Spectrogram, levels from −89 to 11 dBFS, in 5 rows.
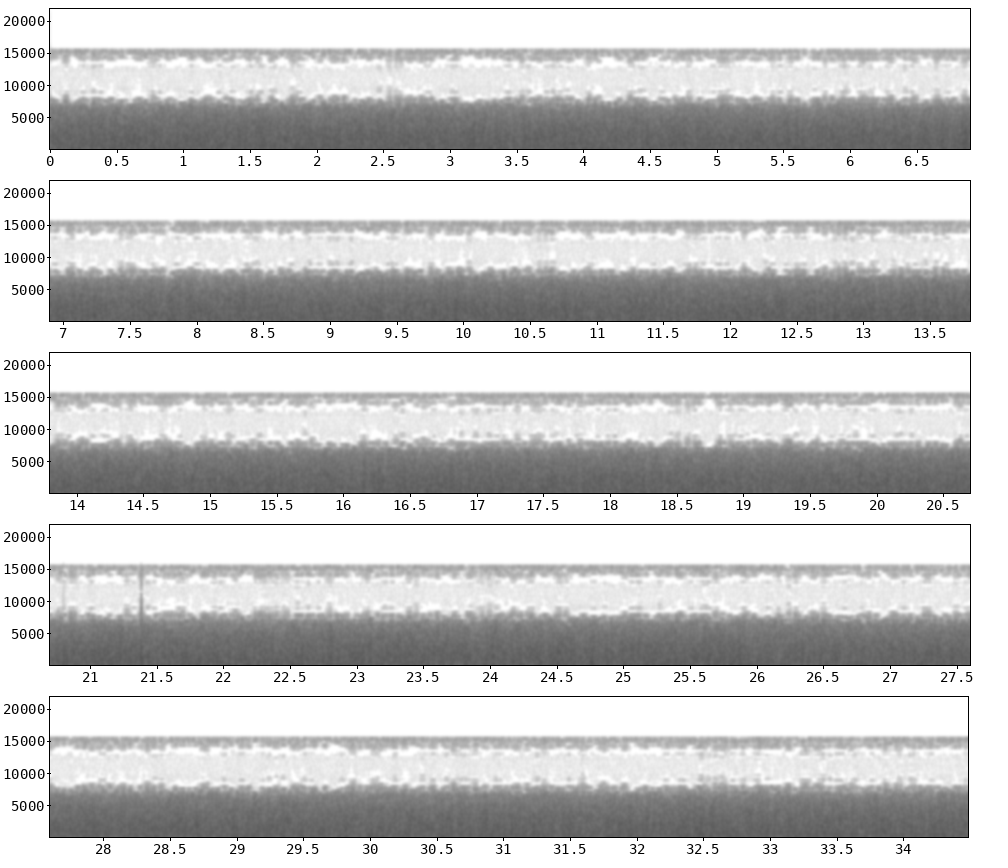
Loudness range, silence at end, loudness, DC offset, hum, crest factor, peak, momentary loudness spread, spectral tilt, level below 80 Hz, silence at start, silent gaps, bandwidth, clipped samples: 0 LU; 0 s; -18 LUFS; under 0.1%; none; 20 dB; 0 dBFS; 1 LU; -2 dB/octave; -46 dBFS; 0 s; none; 16 kHz; under 0.1%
